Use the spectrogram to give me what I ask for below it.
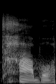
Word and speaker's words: Thabo: It's soft T. Oh, excuse me. Yeah. Wait, what's soft? The T is soft. It's Thabo, like a former president.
